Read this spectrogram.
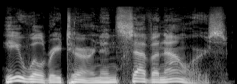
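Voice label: he will return in seven hours, English, male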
